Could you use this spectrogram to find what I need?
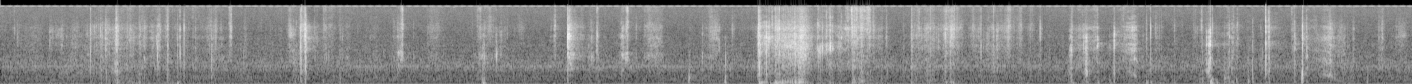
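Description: Playing cards flick, tap and riffle between hands.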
